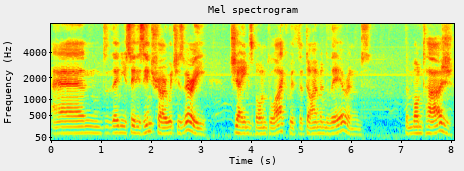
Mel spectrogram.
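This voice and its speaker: A man with a mid-range voice talks slowly, rambling and thinking aloud as he streams a visual novel and gives casual live commentary. Faint music plays behind him over steady background noise.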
